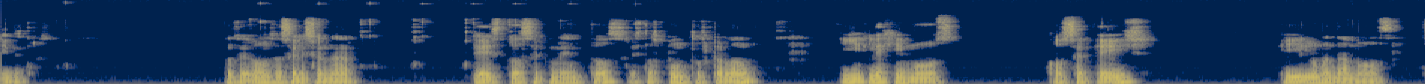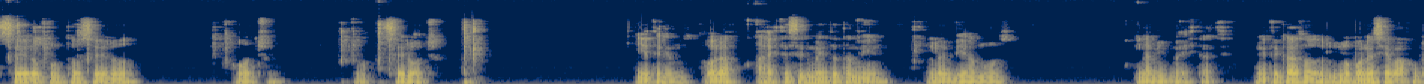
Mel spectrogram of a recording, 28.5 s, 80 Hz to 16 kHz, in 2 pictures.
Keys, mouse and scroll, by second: 0.7 click, 2.6 click, 3.2 shift+middle click, 3.7 shift+right click, 4.2 shift+right click, 4.7 shift+right click, 5.2 shift+right click, 5.7 shift+right click, 6.3 shift+right click, 11.2 click, 13.5 click, 14.4 KP_0, 15.1 KP_0, 16.4 KP_8, 17.7 Left, 18.1 KP_0, 18.9 Return, 21.8 click, 22.9 shift+click, 25.6 click.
